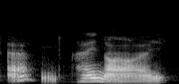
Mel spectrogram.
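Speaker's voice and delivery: ordinary talk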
